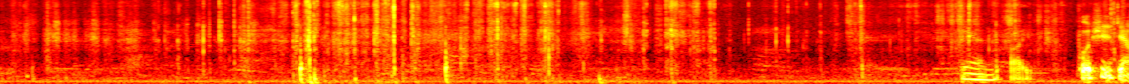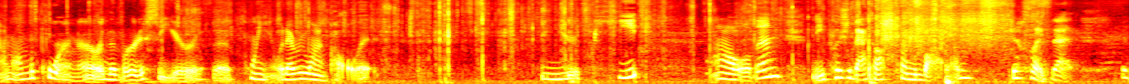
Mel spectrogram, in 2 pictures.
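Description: Paper crinkles and rustles as it is folded by hand, close by.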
